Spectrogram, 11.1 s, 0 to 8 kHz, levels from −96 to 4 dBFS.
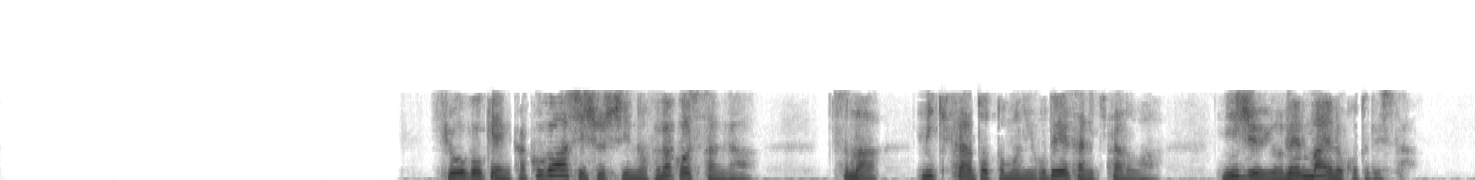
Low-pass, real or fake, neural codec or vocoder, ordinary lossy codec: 7.2 kHz; fake; codec, 16 kHz, 4 kbps, FreqCodec, smaller model; AAC, 16 kbps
